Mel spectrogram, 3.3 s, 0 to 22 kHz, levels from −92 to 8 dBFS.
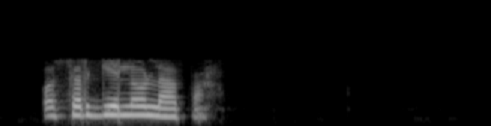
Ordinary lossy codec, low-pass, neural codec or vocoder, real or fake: MP3, 32 kbps; 3.6 kHz; none; real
